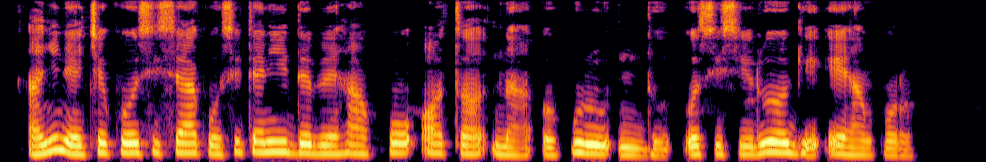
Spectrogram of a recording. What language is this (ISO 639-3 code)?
ibo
